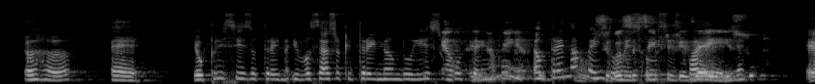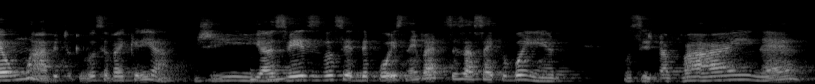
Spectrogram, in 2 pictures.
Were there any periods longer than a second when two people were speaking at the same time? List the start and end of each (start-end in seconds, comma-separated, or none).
4.4-7.5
